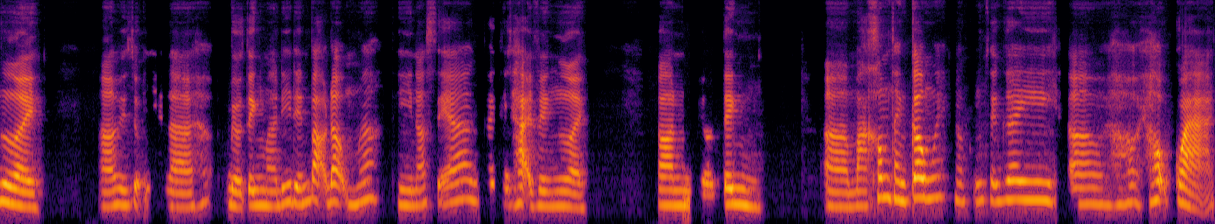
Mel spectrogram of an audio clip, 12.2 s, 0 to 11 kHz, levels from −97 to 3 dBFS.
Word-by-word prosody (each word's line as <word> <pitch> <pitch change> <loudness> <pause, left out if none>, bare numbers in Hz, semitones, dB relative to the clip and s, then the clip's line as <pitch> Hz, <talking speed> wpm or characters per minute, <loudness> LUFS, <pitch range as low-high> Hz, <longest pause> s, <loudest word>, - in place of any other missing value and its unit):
người. 185 -8 +5 0.5
Ờ, 175 +1 -2
ví 190 -1 -2
dụ - - -4
như 400 - -13 0.2
là 170 -2 -2
h 185 +5 -9 0.2
biểu 185 -3 0
tình 190 0 +1
mà 180 -1 -4
đi 210 +4 -2
đến 210 0 0
bạo 255 -1 +2
động 205 -4 +1
á, 255 +4 -4 0.2
thì 190 -2 -3
nó 185 +1 -4
sẽ 240 +4 -3 0.2
gây 235 - -5
thiệt 195 -1 -9
hại 215 -3 +3
về 180 0 -3
người, 175 -3 -2 0.7
còn 190 -1 +3 0.2
biểu - - -3
tình, 195 -4 +3 0.6
ờ, 175 -1 0
mà 180 +1 -1
không 275 +7 +2
thành 245 -3 +2
công 275 0 +8
ấy, 285 - -6
nó 235 -2 -7
cũng 235 +1 -7
sẽ 235 -2 -3
gây, 250 -1 +2
ờ, 200 0 -1
h 195 +2 -6
hậu 250 +2 +2
quả - - +5
200 Hz, 200 wpm, -21 LUFS, 180-235 Hz, 0.7 s, công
